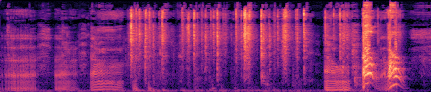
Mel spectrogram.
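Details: Angry female dogs, an old miniature dachshund against an adult chiweenie (dachshund–chihuahua mix). Low harmonic growls open the clip, then a run of rapid snappy barks follows, ending in two loud, high, strained yelping barks.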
